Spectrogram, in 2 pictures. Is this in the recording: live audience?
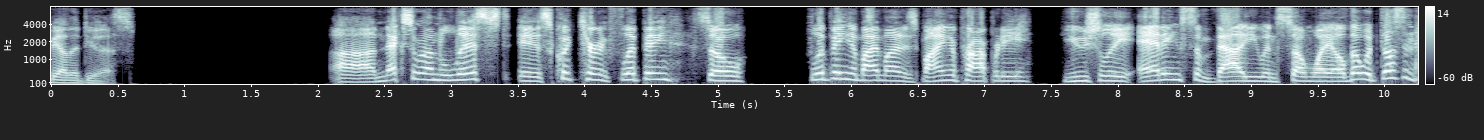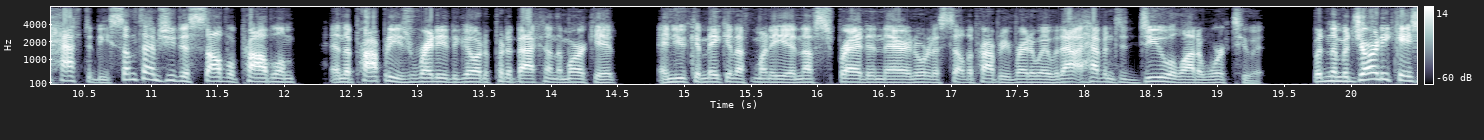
yes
